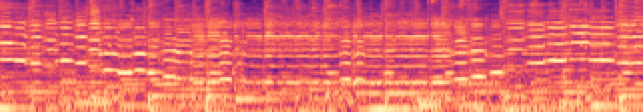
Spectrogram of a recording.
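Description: Instrumental break of a western song: a fiddle plays the melody over a steady low accompaniment.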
